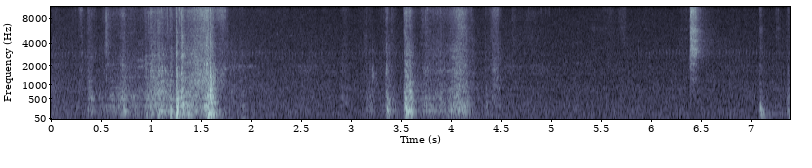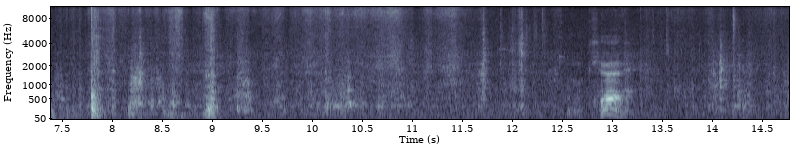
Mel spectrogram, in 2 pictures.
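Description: Cardboard shipping box being opened by hand: intermittent rustles, scrapes and knocks as the flaps are pulled apart, with a sharp click about six seconds in.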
